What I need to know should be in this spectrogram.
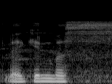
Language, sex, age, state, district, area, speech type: Urdu, male, 30-45, Uttar Pradesh, Muzaffarnagar, urban, spontaneous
